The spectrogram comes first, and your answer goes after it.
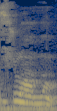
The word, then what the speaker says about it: শ্রম: এই জাতীয় আমরা রফলা যুক্ত শব্দ পাই যেমন শ্রম শ্রম শব্দের উচ্চারণ ঠিক দন্তস্বর অফলকার ম হস্রন্ত শ্রম শ্রম আবার আসো যেমন শ্রবণ শ্রবণ শব্দটার উচ্চারণ আমরা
